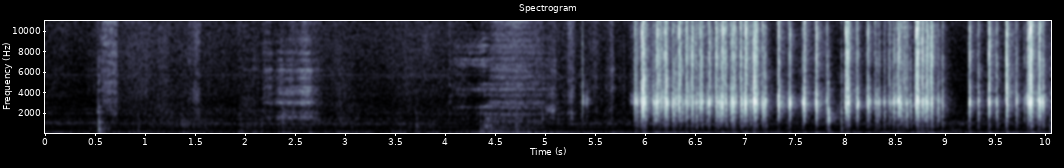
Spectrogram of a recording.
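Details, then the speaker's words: Vast 60 R1 extra keyboard build with Gateron Milky Black switches and ePBT keycaps: a quick typing run gives uneven bursts of crisp, fairly deep, even clacks. It sounds healthy, though the plate still creaks slightly under some presses. "Okay. That actually sounds pretty damn good."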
